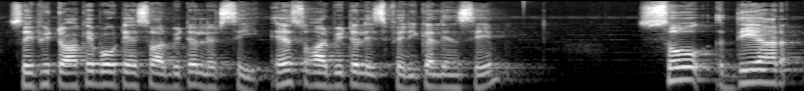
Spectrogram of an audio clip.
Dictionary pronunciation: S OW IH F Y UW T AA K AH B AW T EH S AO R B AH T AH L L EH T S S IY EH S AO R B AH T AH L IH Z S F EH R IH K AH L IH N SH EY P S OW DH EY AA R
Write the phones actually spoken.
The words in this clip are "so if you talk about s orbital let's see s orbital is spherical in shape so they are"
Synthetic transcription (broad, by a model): S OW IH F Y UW T AA K AH B AW T EH S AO R B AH T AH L L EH T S S IY EH S AO R B AH T AH L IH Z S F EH R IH K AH L IH N S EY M S OW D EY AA R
